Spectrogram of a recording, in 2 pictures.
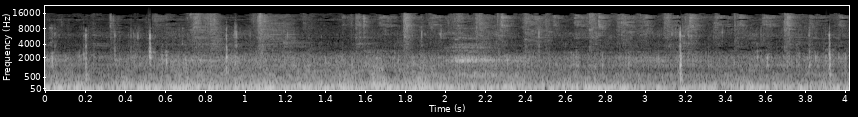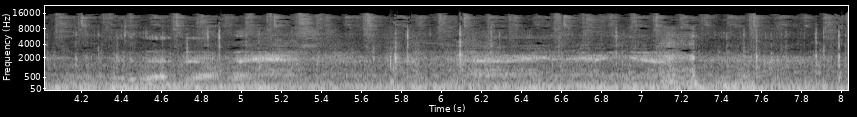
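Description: Wind buffeting the phone's microphone, a heavy, uneven low rumble, with small clicks from handling fishing line and lures.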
